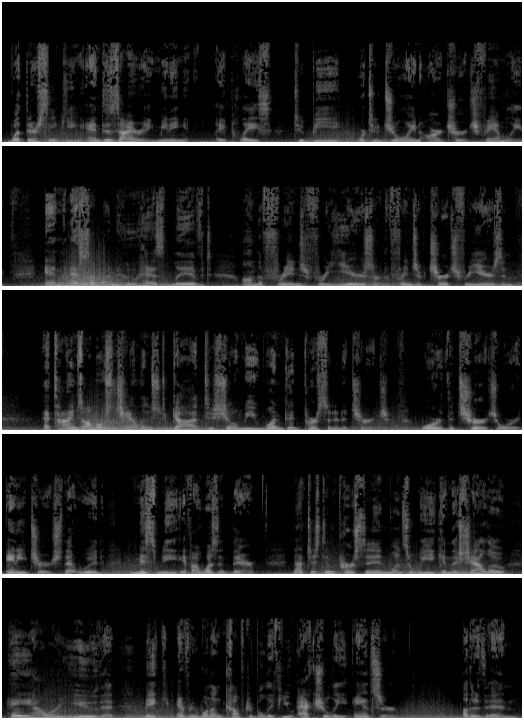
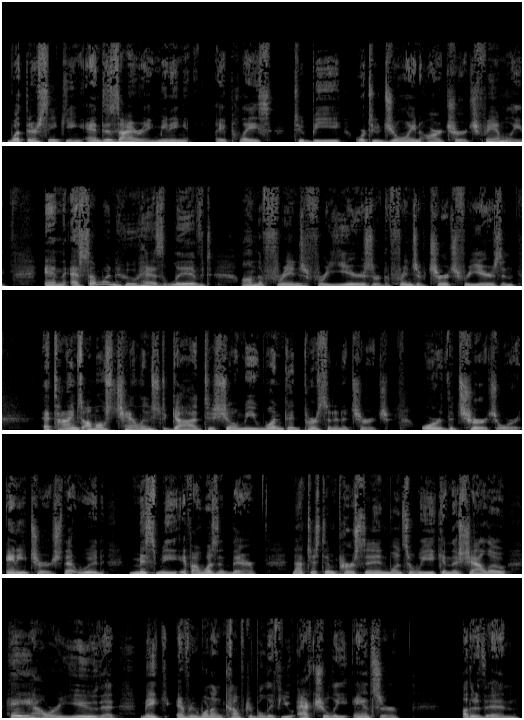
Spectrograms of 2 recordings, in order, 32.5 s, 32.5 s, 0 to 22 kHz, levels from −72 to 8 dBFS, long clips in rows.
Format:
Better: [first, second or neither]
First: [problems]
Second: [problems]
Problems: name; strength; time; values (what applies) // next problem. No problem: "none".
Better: second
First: wind noise on the microphone; heavy; 10 dB below the speech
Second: none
